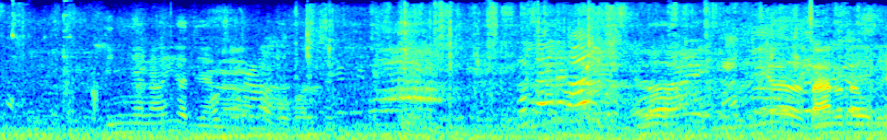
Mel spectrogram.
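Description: A crowd murmurs outdoors.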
